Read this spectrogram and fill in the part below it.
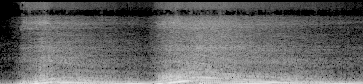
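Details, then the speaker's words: Ford AU Falcon drift project after backyard repair of a failed harmonic balancer: clean blips in neutral, tone rising and falling smoothly, no knock or rattle; engine revs freely and sounds like a car again. "Sounds like a car now. Sounds like a car."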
